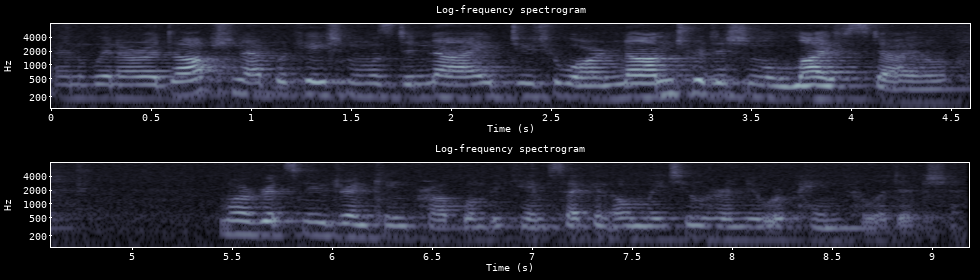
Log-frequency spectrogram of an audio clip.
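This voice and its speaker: A woman's voice: fairly low pitch, steady tone, a little fast, natural voice. A woman playing a distraught, grieving widow who has taken hostages, in a dramatic, poetic radio play performance. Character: distraught grieving widow, armed hostage-taker telling her love story. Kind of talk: student radio play acting. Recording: roomy distant stage recording with music.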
